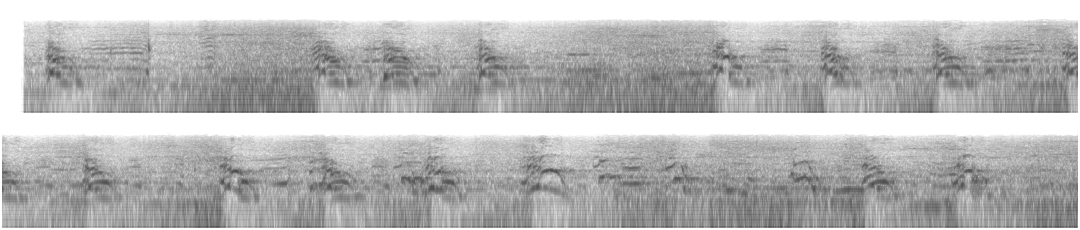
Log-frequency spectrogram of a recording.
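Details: Dogs giving repeated sharp, harmonic barks and yips, some sliding downward in pitch, arriving irregularly around every second or two and often overlapping, over a steady background hiss.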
